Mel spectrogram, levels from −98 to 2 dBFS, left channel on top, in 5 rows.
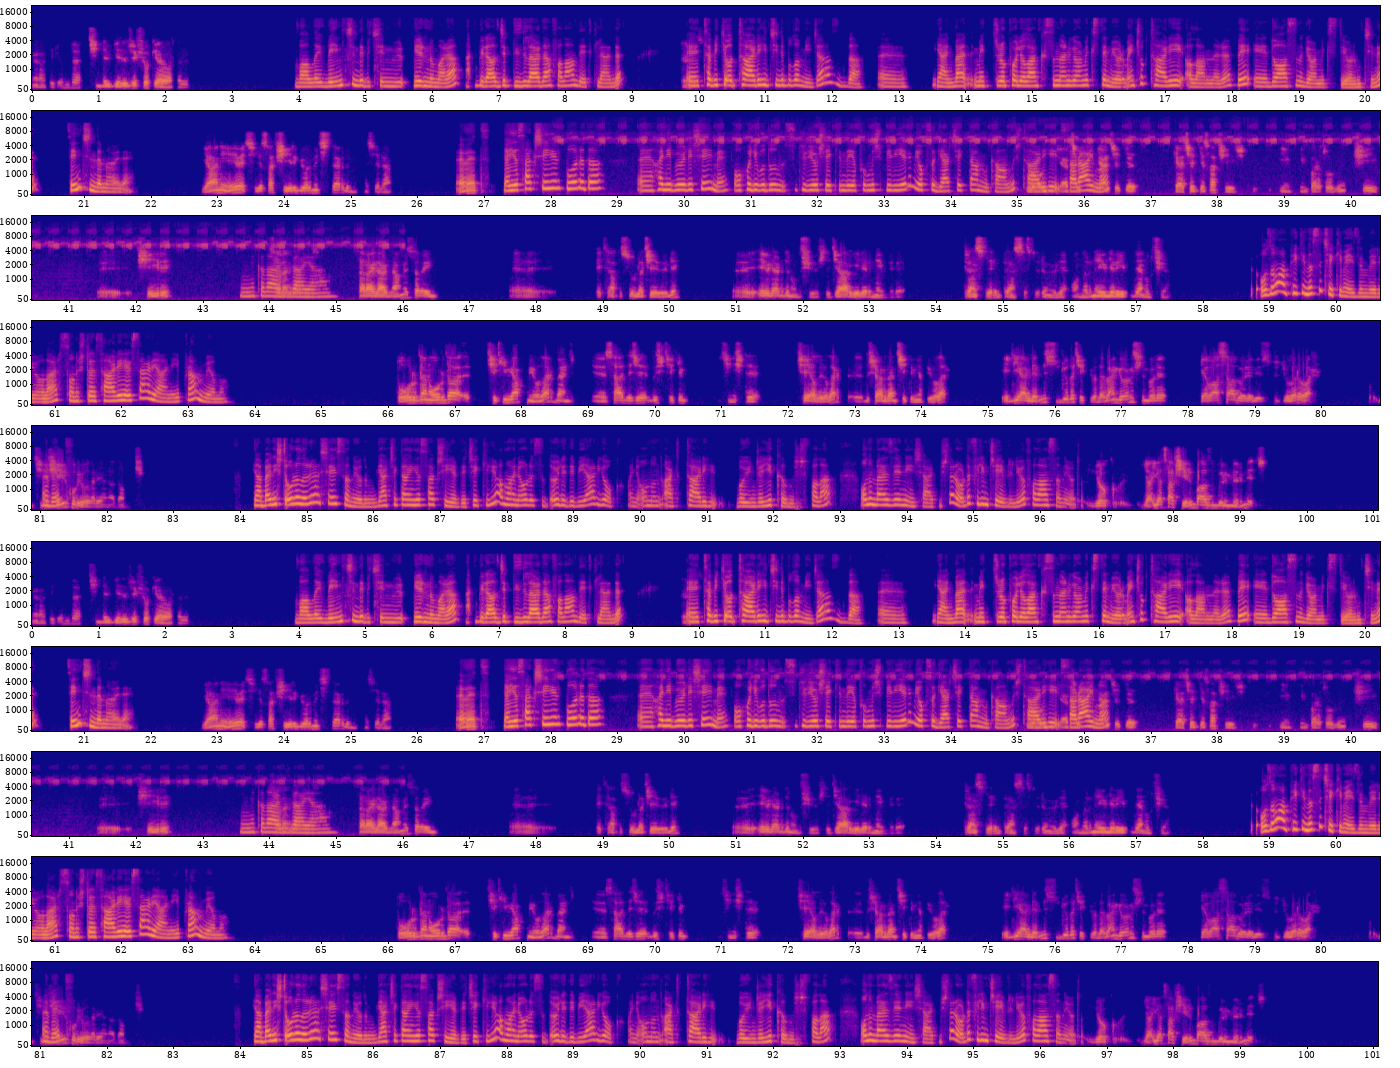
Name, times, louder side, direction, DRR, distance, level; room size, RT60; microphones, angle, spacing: voice 1, 0.0-2.3 9.7-10.0 22.8-25.6 35.1-36.8 37.3-38.4 38.9-40.4 41.4-42.5 44.0-44.6 45.3-46.5 47.6-48.1 48.9-50.2 50.9-53.5 54.4-57.5 66.1-67.2 67.5-68.8 69.1-70.5 71.0-71.6 72.1-74.4 75.2-77.7 78.2-80.0 80.8-82.5 96.7-99.4, left 2 dB, 75° left, 3.0 m, -37 dB
voice 2, 3.9-8.9 9.8-13.1 13.5-20.3 20.8-21.7 26.6-26.9 27.3-28.8 29.3-36.4 43.6-45.0 58.8-63.6 81.0-81.3 84.2-91.1 91.5-92.9 93.3-96.5, right 1 dB, 10° right, 0.6 m, -29 dB
sound 1, 28.0-46.0, left 9 dB, 35° left, 4.1 m, -49 dB
head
